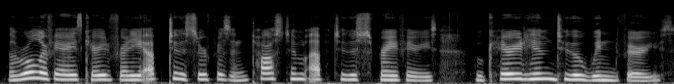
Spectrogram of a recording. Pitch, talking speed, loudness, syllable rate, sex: 220 Hz, 215 wpm, -16 LUFS, 5.6 syllables/s, female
